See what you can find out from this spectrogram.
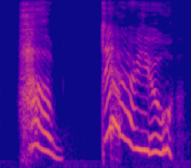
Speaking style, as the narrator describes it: exclaimed the young woman

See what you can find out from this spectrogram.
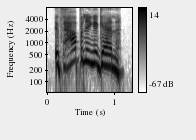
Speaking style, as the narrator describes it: Morgan shouts from atop the ball return

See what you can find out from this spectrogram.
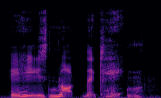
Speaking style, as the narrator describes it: grumbled the stooped ghost

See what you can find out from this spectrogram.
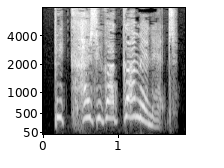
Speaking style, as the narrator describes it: Jonah exclaims

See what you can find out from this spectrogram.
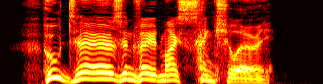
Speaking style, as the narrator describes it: Mirror bellowed

